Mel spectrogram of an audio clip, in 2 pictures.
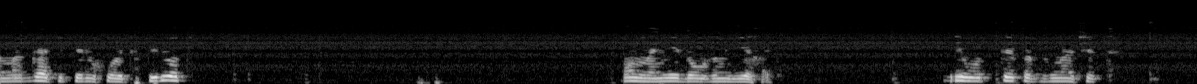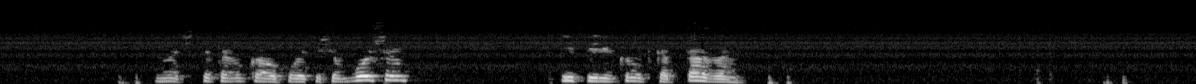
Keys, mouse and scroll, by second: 0.0 click, 1.3 g, 3.0-3.8 drag, 4.4 g, 6.6-9.0 middle drag, 10.0 click, 10.9 middle click, 13.1 g, 17.4 click, 18.4-18.9 middle drag, 19.8 g, 22.5 click, 23.0 r.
